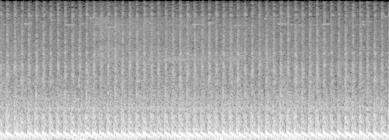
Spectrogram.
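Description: Rapid automatic gunfire from a weapon in GTA Online rattles on without pause, a loud, dense stream of shots that fills the whole stretch.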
